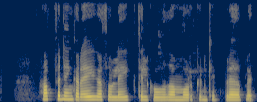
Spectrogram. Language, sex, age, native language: Icelandic, female, 60-69, Icelandic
